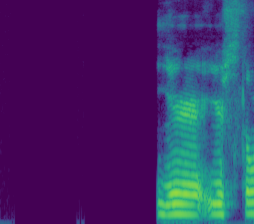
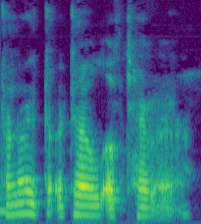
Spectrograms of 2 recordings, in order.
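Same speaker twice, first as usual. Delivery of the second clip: vintage horror narrator. Acted. Introducing her scary story.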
